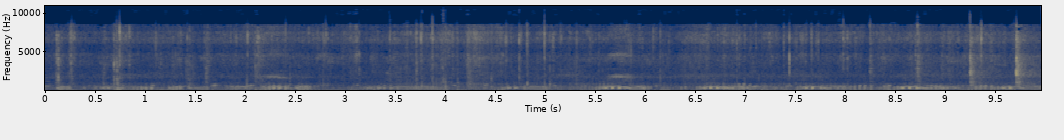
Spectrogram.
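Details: Breeding pair of fancy pigeons in Mumbai cooing: low, throaty, rolling coos repeated about once a second, with faint background clatter.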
